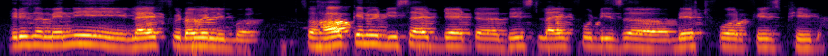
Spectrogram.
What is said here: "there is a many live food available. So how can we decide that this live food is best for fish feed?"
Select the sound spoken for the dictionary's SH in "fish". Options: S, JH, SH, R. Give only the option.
S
